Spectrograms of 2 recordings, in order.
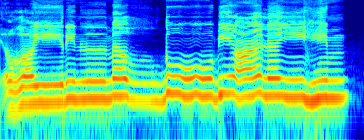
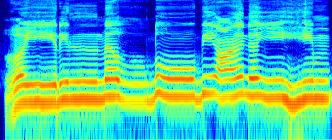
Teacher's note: Ada yang terakhir adalah sukun ya. Yang akhir-akhirnya itu tidak 2 harokat, tidak 4 harokat, tapi sukun ya.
